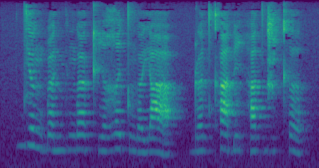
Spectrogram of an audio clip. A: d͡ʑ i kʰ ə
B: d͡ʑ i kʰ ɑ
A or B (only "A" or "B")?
A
